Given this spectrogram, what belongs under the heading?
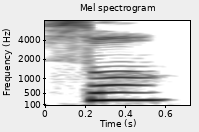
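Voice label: "suo" Mandarin Chinese, second tone, pronunciation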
